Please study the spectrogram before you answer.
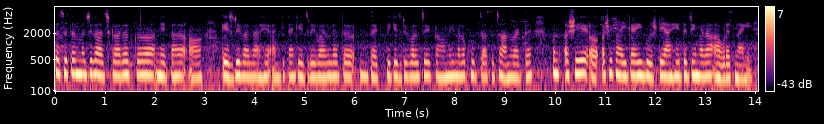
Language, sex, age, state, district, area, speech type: Marathi, female, 45-60, Maharashtra, Nagpur, rural, spontaneous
